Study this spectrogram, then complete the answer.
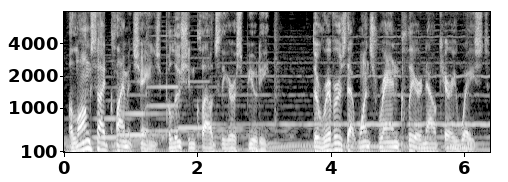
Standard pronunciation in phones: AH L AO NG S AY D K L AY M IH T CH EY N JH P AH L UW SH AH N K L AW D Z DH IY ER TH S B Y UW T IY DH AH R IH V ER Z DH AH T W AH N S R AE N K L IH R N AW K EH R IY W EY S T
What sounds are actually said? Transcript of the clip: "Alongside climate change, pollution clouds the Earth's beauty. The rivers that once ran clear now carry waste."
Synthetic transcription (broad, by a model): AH L AO NG S AY D K L AY M IH T CH EY N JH P AH L UW SH AH N K L AW D Z DH IY ER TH B Y UW T IY DH AH R IH V ER Z DH AH T W AH N S R AE N K L IH R N AW K EH R IY W EY S T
